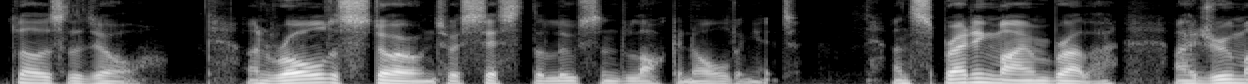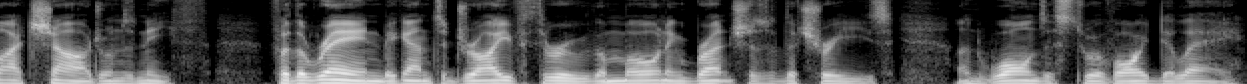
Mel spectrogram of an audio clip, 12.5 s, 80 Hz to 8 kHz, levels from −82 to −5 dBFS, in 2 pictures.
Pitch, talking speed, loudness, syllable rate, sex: 100 Hz, 210 wpm, -19 LUFS, 6.0 syllables/s, male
